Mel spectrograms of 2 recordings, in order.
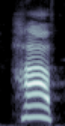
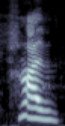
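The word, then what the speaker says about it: half: Pronounce करेंगे, हम बोलेंगे हाउस। लेकिन नहीं, यहाँ जो एल है ना, ये साइलेंट है, ये चुप है, ये नहीं बोल सकता, इसे हम बोलेंगे हाफ।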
